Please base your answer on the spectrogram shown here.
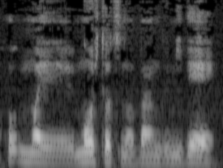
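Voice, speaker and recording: A man with a Kansai accent hosting a casual podcast chat, relaxed and chatty, with many fillers and small laughs. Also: mid-range voice, moderate pace, breathy edge. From Kansai, Japan. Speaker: podcast host.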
